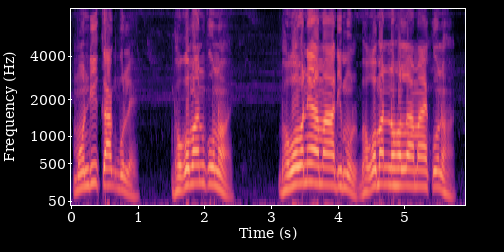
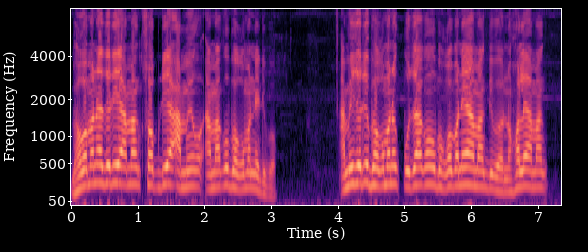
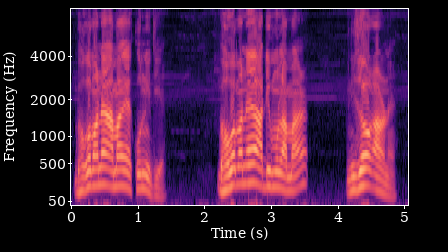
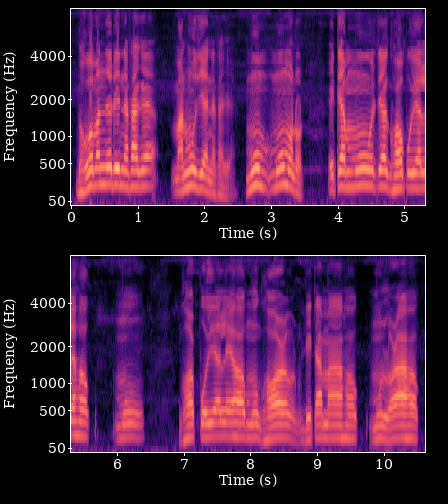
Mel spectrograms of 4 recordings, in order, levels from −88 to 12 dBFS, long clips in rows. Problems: none marked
